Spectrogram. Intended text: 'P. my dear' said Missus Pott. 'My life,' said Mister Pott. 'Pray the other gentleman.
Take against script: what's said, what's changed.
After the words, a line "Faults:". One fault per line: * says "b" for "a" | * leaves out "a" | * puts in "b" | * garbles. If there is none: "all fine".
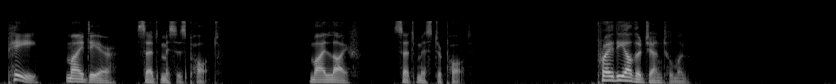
'P. my dear' said Missus Pott. 'My life,' said Mister Pott. 'Pray the other gentleman.
Faults:
all fine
